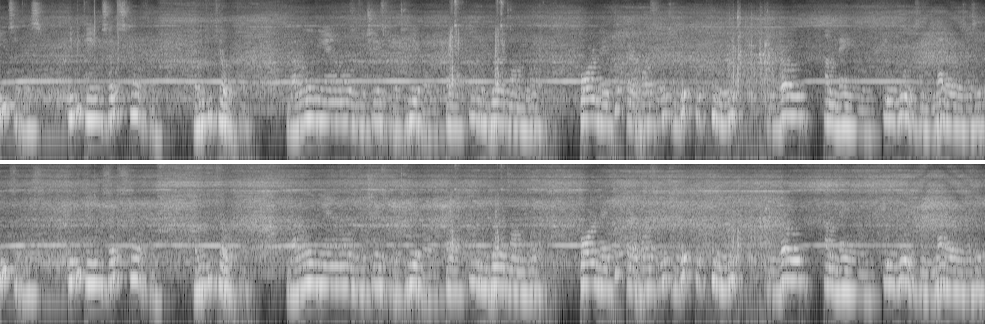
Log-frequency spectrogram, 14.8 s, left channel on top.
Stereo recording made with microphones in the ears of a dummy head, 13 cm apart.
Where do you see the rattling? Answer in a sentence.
You can hear the rattling on the left.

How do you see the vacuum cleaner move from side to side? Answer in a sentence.
In this clip you hear the vacuum cleaner stay put.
